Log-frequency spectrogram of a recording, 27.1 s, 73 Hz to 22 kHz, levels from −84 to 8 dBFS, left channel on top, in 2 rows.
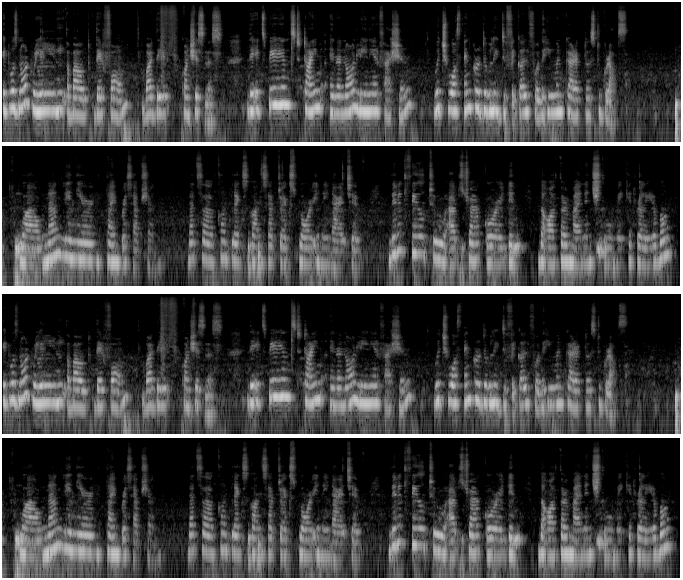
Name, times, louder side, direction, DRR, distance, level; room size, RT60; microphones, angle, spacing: voice 1, 0.0-2.5 2.8-3.3 3.6-4.4 4.9-5.8 6.0-8.2 8.6-12.2 13.5-13.6 13.8-14.3 18.7-18.8 23.7-23.9 25.5-25.7, left 3 dB, 80° left, 0.7 m, -22 dB
voice 2, 13.9-16.6 17.3-20.7 21.3-23.9 24.3-27.0, equal, ahead, 0.4 m, -27 dB
3.2 x 2.8 x 2.4 m
head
